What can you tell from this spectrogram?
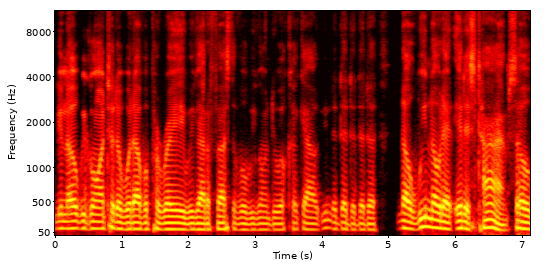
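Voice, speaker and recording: A man with a very deep, low voice and a dark, mellow tone talks fairly quickly, his dry, close sound carrying no echo on a very clean recording with a silent background. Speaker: podcast host. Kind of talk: casual chat. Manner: fast; animated.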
